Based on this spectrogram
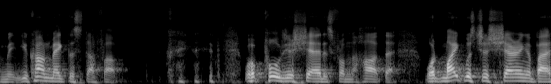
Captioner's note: chuckles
